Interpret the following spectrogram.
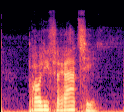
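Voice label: "proliferatie", Dutch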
